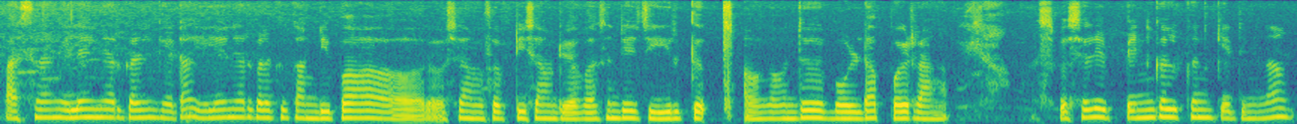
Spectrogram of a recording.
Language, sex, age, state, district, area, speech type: Tamil, female, 18-30, Tamil Nadu, Dharmapuri, rural, spontaneous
